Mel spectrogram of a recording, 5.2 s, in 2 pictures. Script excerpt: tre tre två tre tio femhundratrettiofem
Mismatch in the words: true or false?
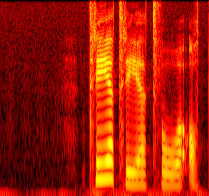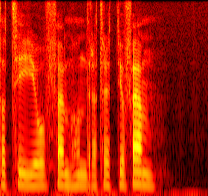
true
